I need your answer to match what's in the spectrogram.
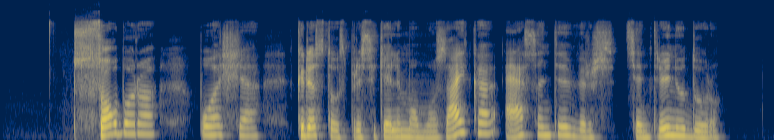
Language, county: Lithuanian, Kaunas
